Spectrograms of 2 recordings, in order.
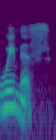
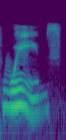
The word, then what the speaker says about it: Wemyss: But I met several of so when you go to I was pronouncing it Wemyss, but it's Wemyss. The Y is not pronounced.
